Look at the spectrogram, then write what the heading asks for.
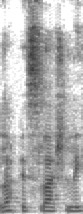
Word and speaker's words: lapis lazuli: I think lapis lazuli is how we say it in the UK.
